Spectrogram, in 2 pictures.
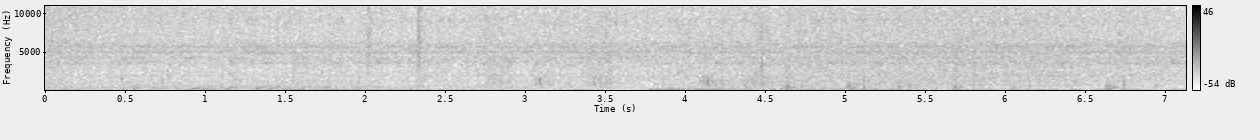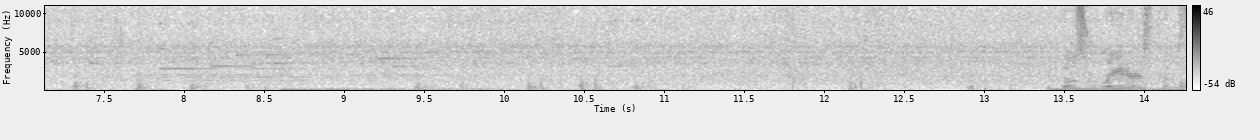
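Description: Footsteps thud on wooden stairs and floorboards.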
